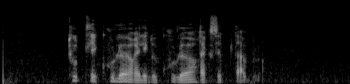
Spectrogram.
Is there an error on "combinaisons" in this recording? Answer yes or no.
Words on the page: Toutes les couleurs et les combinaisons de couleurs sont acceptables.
yes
